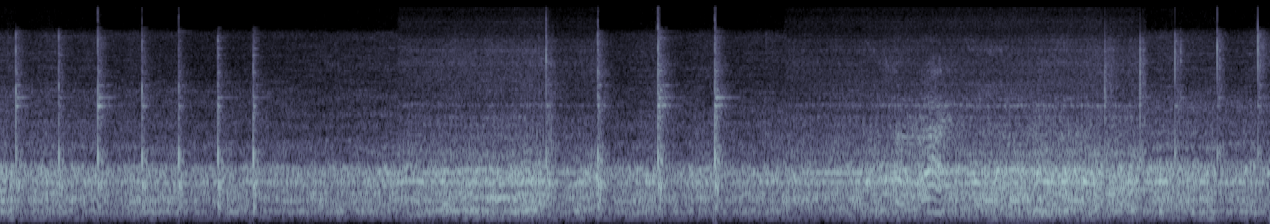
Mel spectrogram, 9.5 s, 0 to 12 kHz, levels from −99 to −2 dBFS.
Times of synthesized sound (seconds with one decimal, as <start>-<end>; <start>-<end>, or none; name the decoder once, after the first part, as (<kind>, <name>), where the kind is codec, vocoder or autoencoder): 3.0-4.5 (autoencoder, DAC-VAE); 5.9-8.6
